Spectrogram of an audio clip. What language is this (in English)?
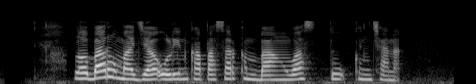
Sundanese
